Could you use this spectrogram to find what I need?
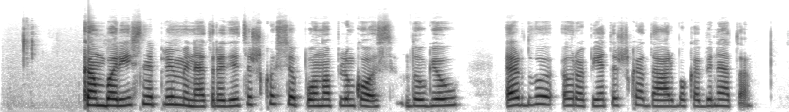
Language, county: Lithuanian, Panevėžys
